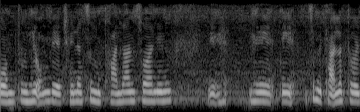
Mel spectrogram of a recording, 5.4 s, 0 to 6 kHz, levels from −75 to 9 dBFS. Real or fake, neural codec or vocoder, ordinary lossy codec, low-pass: fake; codec, 44.1 kHz, 3.4 kbps, Pupu-Codec; none; 5.4 kHz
